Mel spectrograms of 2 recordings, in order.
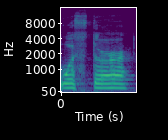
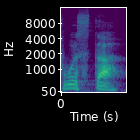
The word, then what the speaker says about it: Worcester: you'll have to understand that it really is pronounced worcesta it's not Worcester it's wusta and what I'm here for is to let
